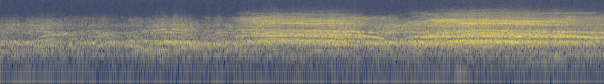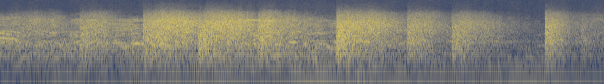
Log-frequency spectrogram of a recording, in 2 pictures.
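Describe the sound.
Gunfire breaks out amid a shouting crowd during a violent uprising scene, with agitated voices swelling together. Several sharp, loud bangs burst through the clamor in the second half as the shouting carries on underneath.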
